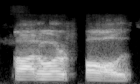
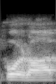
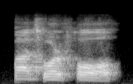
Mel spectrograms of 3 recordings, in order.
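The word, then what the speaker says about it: Pottorff Hall: Pottorf Hall. Yeah. It took me a little while to get that pronunciation straight. I kept saying port off and stuff like that, but it's Pottorf Hall.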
